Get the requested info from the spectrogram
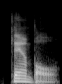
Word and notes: gamble: American English

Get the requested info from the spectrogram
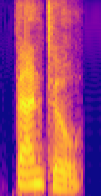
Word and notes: panto: Indian

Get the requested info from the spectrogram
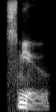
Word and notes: smew: British English

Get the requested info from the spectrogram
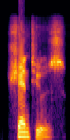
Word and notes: chanteuse: American English

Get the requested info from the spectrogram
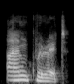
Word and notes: inquorate: Indian

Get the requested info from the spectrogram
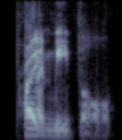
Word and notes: primeval: American English

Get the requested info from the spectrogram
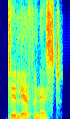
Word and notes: Telephonist: Indian

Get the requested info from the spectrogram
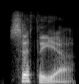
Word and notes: Scythia: American English

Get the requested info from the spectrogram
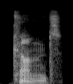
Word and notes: cunt: British English

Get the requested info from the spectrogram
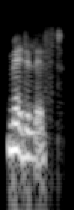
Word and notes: medallist: Indian

